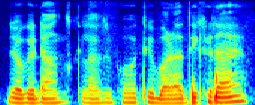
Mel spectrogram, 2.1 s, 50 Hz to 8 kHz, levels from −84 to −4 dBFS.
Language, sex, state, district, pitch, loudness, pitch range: Hindi, male, Bihar, Patna, 130 Hz, -20 LUFS, 120-140 Hz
